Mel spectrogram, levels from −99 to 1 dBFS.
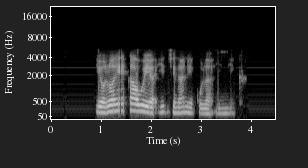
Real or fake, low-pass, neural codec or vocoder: fake; 5.4 kHz; vocoder, 22.05 kHz, 80 mel bands, HiFi-GAN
